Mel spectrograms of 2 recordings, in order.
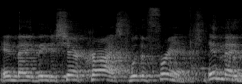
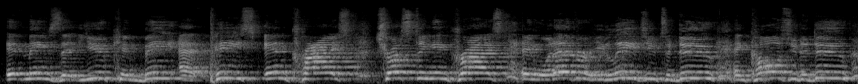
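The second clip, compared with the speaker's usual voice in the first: ordinary delivery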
